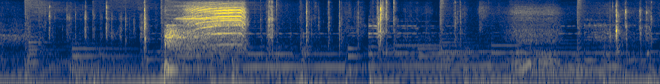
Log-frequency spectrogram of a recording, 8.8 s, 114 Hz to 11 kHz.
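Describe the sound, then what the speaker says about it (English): A 5/16 drill bit boring out the center of a wood piece on a lathe, a steady whining drill drone with a sharper rising burst partway through, close and loud with no talk. "We'll drill it out, get a worm screw in there."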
